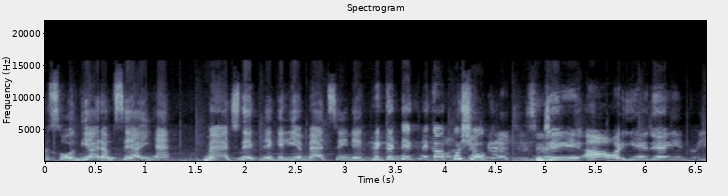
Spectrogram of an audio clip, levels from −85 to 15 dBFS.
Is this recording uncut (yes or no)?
yes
